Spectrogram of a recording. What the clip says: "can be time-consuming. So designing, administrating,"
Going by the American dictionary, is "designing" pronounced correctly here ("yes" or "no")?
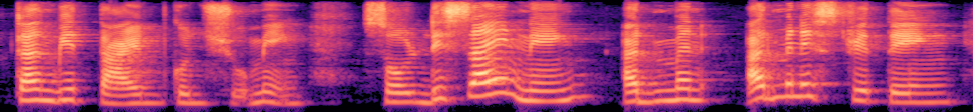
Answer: no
